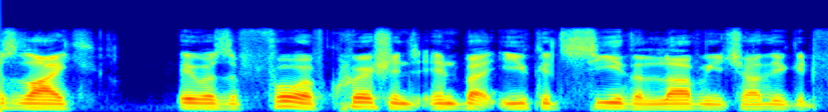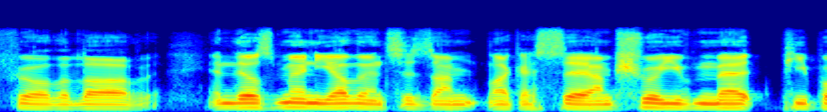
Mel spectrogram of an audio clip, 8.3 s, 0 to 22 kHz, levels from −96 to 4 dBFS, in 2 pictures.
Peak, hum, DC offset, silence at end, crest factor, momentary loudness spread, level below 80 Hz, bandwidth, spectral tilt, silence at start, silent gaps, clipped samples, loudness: -2 dBFS; none; under 0.1%; 0 s; 20 dB; 8 LU; -64 dBFS; 8.8 kHz; -5.5 dB/octave; 0 s; none; under 0.1%; -23 LUFS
